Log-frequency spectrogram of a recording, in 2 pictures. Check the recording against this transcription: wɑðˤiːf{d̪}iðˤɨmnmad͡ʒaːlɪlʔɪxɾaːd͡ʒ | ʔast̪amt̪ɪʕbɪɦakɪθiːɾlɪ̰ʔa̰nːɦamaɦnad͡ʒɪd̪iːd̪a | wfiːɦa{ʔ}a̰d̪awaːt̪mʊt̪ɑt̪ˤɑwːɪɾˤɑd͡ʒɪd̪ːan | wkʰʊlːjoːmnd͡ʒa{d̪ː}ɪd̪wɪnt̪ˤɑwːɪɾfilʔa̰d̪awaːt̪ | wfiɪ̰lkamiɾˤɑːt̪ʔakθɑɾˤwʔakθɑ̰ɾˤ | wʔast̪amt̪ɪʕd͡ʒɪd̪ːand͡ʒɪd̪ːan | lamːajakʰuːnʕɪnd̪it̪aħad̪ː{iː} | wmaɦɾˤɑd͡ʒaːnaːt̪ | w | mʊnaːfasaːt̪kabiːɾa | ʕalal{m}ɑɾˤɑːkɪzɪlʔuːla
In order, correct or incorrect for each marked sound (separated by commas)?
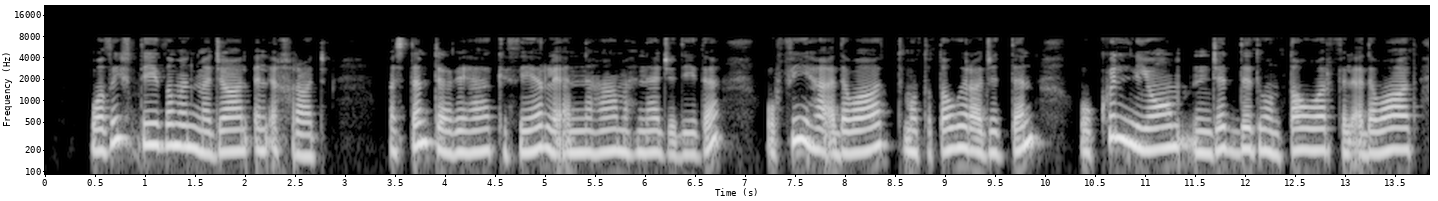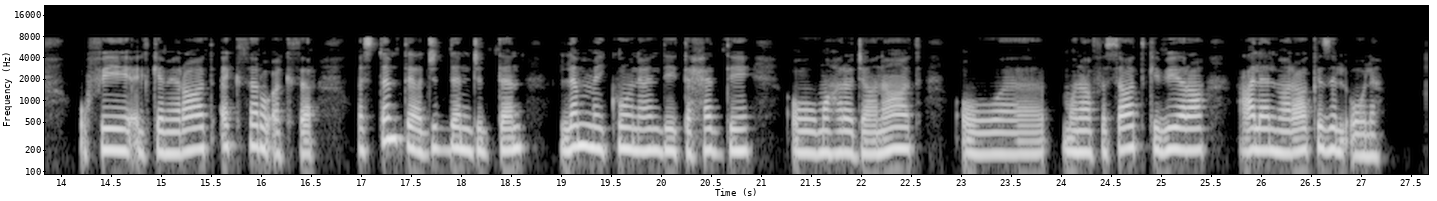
incorrect, correct, correct, incorrect, correct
